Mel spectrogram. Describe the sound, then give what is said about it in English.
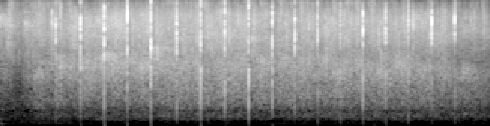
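An audience claps hands together in sustained praise, a dense wash of applause filling the room, with a few sharper, louder claps standing out at irregular intervals throughout. “And for that alone, you ought to give God a hand clap of praise.”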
